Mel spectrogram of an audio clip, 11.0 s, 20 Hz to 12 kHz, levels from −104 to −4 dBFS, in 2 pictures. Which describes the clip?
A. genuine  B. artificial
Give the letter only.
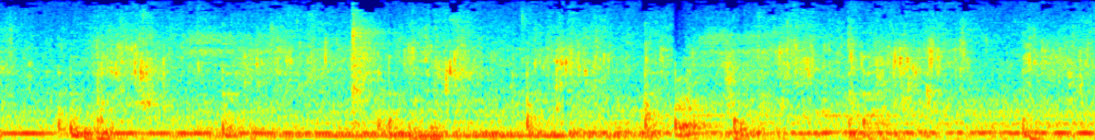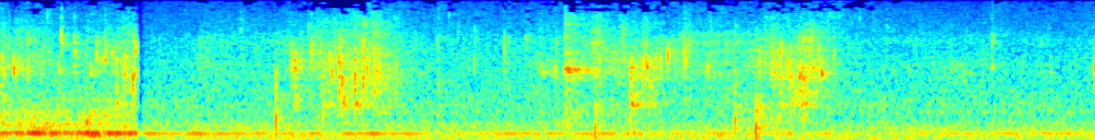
A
